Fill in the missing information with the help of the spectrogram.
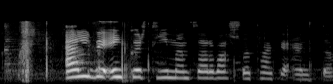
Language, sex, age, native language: Icelandic, female, 11, Icelandic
